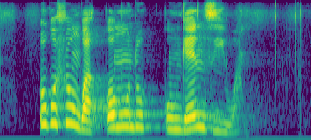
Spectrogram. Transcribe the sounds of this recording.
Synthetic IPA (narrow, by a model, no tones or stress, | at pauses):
uk̬uɬuŋʱwak̬omuntʼuk̬uŋend͡zʱiːwa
